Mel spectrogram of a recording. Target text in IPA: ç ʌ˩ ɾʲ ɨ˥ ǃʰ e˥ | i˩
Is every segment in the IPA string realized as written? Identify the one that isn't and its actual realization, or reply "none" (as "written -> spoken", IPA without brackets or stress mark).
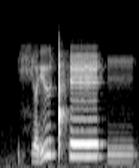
ʌ˩ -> ə˩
